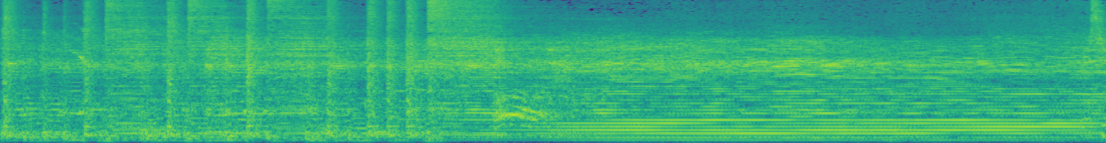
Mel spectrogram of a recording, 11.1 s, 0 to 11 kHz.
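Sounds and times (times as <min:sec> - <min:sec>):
distorted electric guitar chord: 0:00.0 - 0:11.0.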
